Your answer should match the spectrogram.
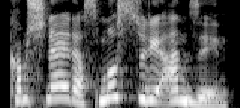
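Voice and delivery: high, urgent narrated shout; shouting back. A narrator's reading. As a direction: call someone over in alarm. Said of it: "schrie Kim zurück".

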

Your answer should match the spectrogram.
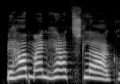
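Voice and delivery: high, loud call across the room. Acted. Nurse calling out to the team, loud and high. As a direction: shout the news to the whole ward. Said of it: "ruft der Krankenpfleger von eben".

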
